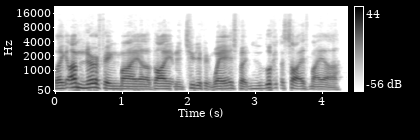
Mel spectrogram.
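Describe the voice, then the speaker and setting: A man hosting a casual online watch party, loud and joking, cursing freely as he talks, on a desk mic at home. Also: medium pitch, fairly quick, no echo. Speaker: streamer host.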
